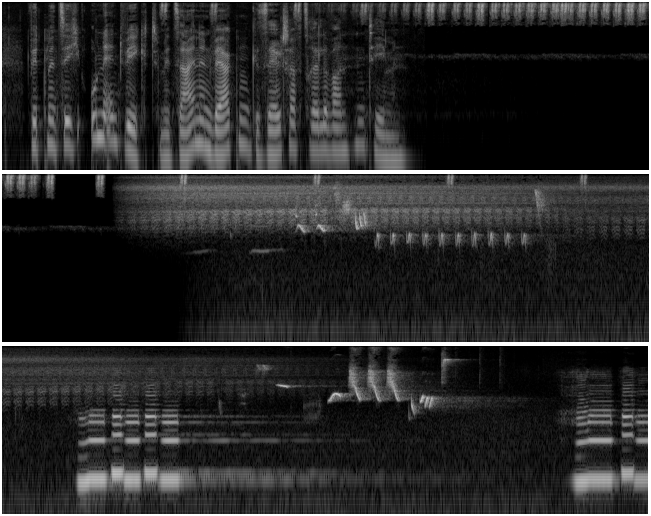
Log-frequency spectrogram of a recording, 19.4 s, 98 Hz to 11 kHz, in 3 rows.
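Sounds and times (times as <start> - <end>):
speech: 0.3 - 4.2
nightingale singing: 2.8 - 18.1.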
